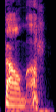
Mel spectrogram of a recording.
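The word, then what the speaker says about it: Falme: So Nynaeve pronounced the city Falm. Okay. When in the audiobook, I've heard it as Falma.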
